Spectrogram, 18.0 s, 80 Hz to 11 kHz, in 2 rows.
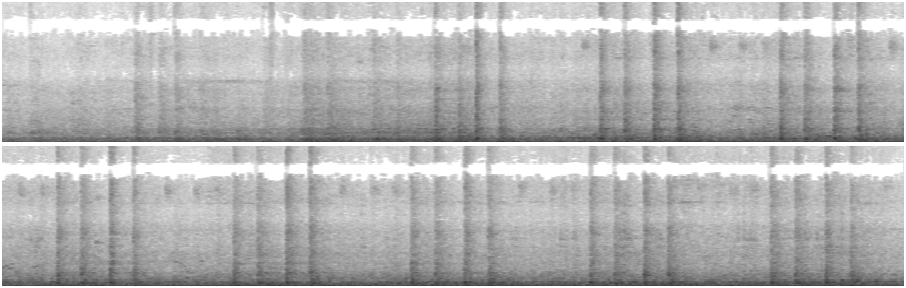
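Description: A New York City subway 7 train on the IRT Flushing Line rumbles loudly through Court Sq-23 St station, with continuous heavy roar and rhythmic clickety-clack of wheels over rail joints throughout.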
